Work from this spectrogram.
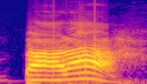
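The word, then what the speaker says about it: ברא: La palabra hará en hebreo se dice bará.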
